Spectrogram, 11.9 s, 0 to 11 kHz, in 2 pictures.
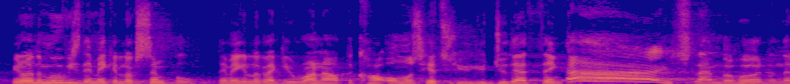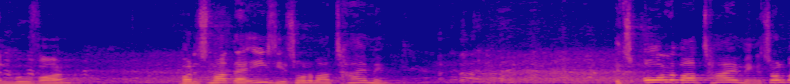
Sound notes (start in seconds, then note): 5.6 audience laughing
